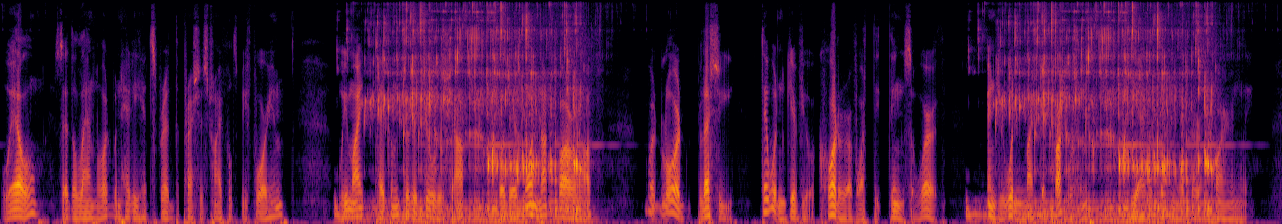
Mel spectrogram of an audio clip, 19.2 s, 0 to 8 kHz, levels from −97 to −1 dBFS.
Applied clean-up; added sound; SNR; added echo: none; Fill (with liquid); 4 dB; none.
